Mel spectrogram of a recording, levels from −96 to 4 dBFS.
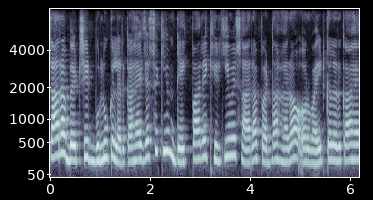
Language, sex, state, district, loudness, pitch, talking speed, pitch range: Hindi, female, Bihar, Katihar, -15 LUFS, 235 Hz, 250 wpm, 210-265 Hz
